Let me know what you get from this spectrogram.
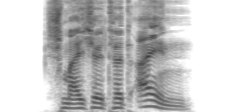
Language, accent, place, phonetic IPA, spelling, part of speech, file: German, Germany, Berlin, [ˌʃmaɪ̯çl̩tət ˈaɪ̯n], schmeicheltet ein, verb, De-schmeicheltet ein.ogg
- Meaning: inflection of einschmeicheln: 1. second-person plural preterite 2. second-person plural subjunctive II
